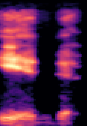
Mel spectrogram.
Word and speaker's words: id: mind or psyche and the first is pronounced the ID it doesn't stand for anything it's not an acronym or anything it's just the ID the ID is a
